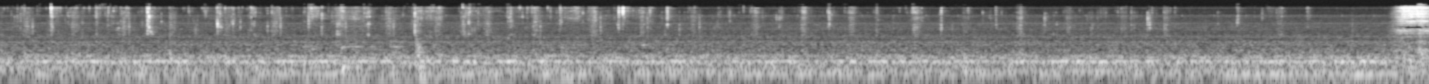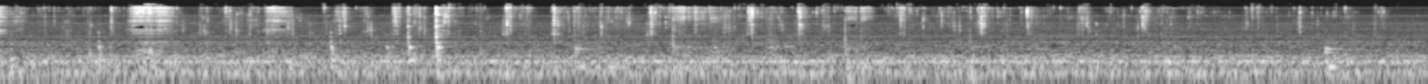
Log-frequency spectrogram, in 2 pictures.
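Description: Spaghetti stir-frying in a wok, turned with a wooden spatula and chopsticks. A steady patter of small crackles and squishy stirring runs over a low hum, with a few louder strokes of the spatula around the middle.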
